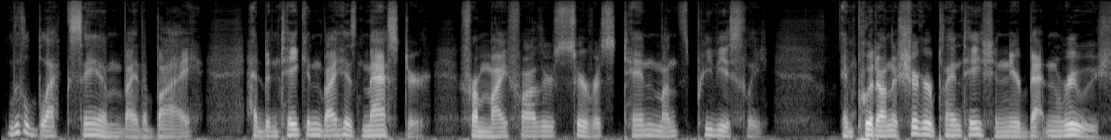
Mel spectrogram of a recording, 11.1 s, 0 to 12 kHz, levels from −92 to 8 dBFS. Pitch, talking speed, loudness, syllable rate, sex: 115 Hz, 150 wpm, -22 LUFS, 4.4 syllables/s, male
